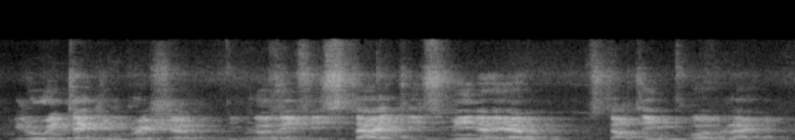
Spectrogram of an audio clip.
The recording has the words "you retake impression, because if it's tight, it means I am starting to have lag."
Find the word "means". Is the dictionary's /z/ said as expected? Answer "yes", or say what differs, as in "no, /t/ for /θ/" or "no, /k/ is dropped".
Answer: no, /z/ is dropped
